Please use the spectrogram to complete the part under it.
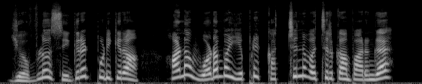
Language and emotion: Tamil, surprised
